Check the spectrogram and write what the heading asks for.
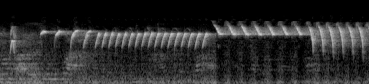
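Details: Champion canary in full song: a rapid, machine-gun trill of upswept notes, about a dozen per second, then a louder, higher trill at a new pitch, all very bright and clear.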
